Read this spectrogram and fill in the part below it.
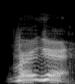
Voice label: saying bring it gruff voice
